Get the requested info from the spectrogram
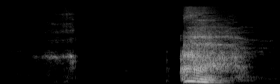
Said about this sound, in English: Now, because I want you to stay here with me in chat, I want to take a swig of coffee real quick. This is what you don't see in my videos, is the frequent sips of coffee.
